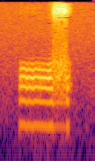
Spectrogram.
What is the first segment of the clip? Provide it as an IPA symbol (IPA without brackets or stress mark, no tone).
ɔ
